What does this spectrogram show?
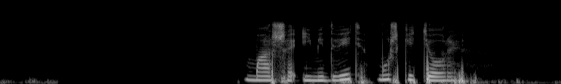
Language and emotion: Russian, neutral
